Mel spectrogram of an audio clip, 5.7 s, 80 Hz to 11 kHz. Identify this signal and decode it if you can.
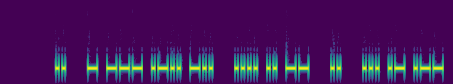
Morse code, heard as a keyed tone, about 30 wpm, 700 Hz. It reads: I TOLD HIM I SAW
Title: Sentences from Top 1000 Words - Review Part 1 - 30wpm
